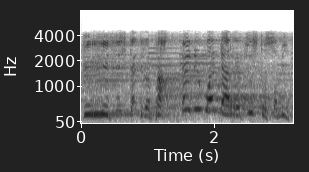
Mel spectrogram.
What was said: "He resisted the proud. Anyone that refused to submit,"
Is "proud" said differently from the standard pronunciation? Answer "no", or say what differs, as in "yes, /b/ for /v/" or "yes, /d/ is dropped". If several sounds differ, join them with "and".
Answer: yes, /ɹ/ is dropped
